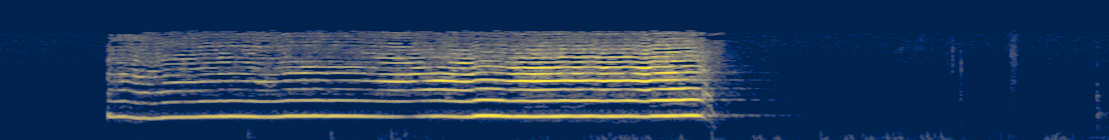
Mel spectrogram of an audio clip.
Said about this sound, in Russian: Ну вот так звучит бараний шафар.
